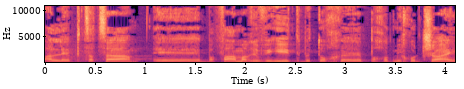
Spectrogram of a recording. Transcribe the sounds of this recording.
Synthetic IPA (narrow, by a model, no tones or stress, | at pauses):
alept͡sat͡saebapaːmaʁeviit̪bet̪o̞χepaχo̞t̪miχo̞dʃaim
